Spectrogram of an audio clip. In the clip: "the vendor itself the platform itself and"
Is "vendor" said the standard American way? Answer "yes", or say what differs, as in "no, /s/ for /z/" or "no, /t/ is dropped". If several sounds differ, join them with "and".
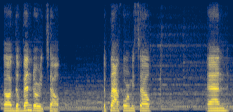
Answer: yes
